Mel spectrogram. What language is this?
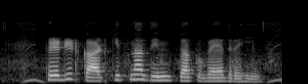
Bhojpuri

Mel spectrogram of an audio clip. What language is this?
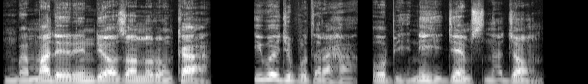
Igbo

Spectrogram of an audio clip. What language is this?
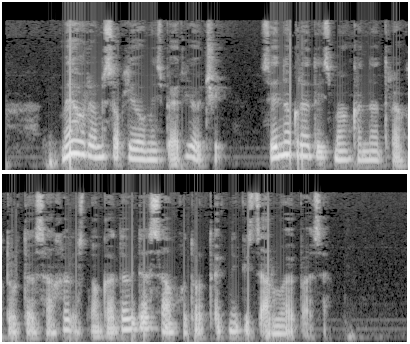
Georgian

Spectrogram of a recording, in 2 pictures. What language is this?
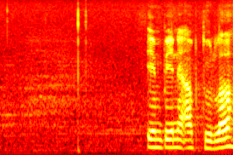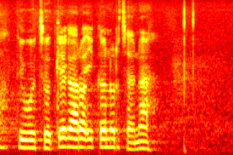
Javanese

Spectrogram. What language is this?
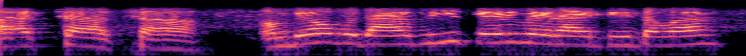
Sindhi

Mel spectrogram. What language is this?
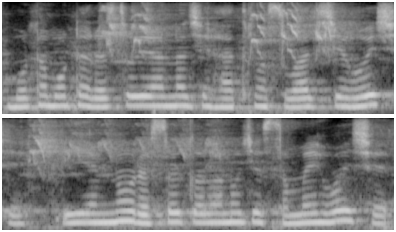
Gujarati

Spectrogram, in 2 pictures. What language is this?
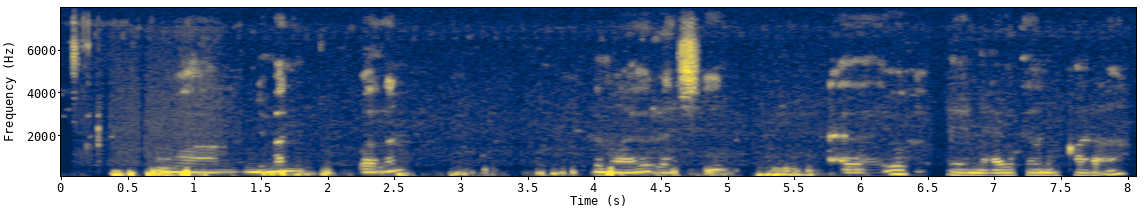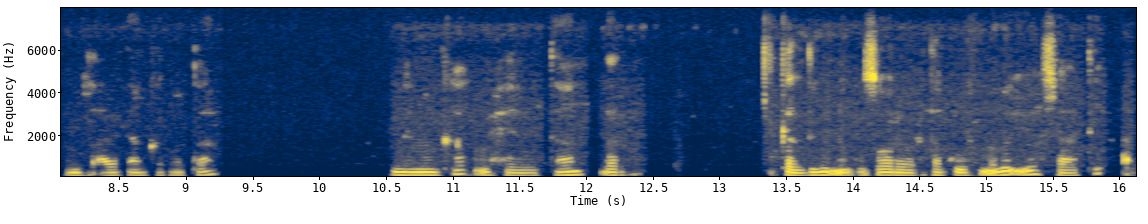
Somali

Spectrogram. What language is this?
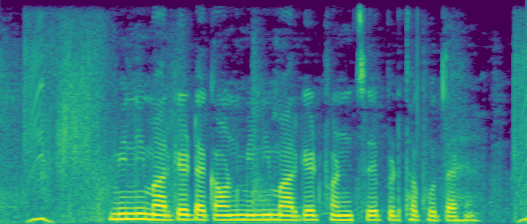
Hindi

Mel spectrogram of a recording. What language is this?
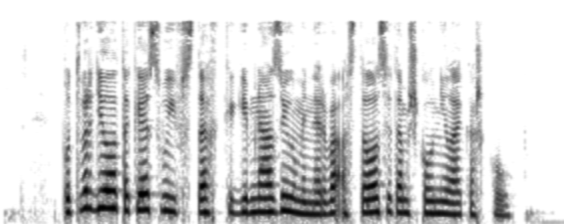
Czech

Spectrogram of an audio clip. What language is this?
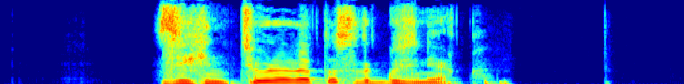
Kabyle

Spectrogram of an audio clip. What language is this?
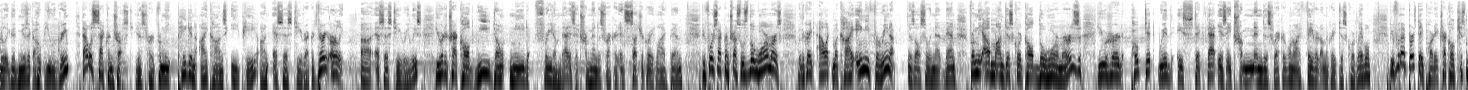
English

